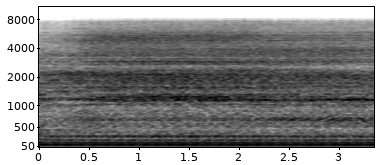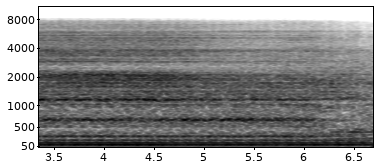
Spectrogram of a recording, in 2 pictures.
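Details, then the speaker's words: Freshly rebuilt and updated 2007 Ford 5.4L 3V V8 at its first start, with the fan shroud and air intake not yet refitted and a battery light briefly flashing: quiet, even idle with a steady low hum and no ticks or knocks. Normal idle. "she lives and breathes and she sounds good sounds really quiet though sounds really quiet"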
